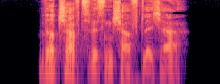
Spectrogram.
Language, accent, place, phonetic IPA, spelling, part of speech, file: German, Germany, Berlin, [ˈvɪʁtʃaft͡sˌvɪsn̩ʃaftlɪçɐ], wirtschaftswissenschaftlicher, adjective, De-wirtschaftswissenschaftlicher.ogg
- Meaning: inflection of wirtschaftswissenschaftlich: 1. strong/mixed nominative masculine singular 2. strong genitive/dative feminine singular 3. strong genitive plural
